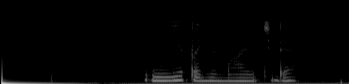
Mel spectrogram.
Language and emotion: Russian, neutral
